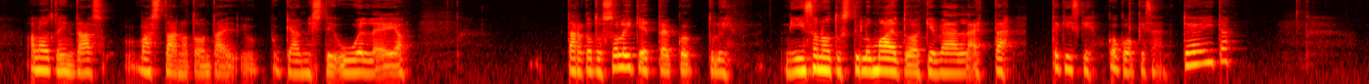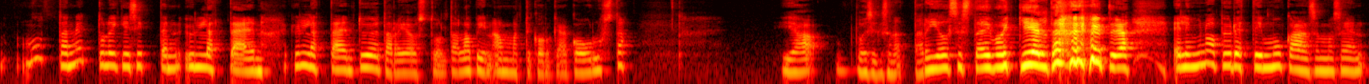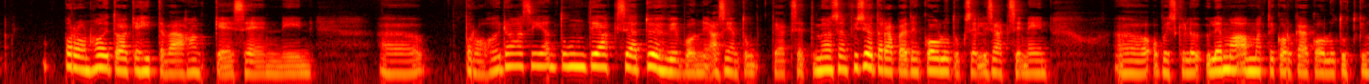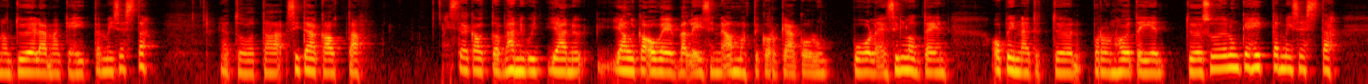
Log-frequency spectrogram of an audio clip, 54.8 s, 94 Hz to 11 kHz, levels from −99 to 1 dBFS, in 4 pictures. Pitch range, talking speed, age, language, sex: 185-245 Hz, 90 wpm, 30-49, Finnish, female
